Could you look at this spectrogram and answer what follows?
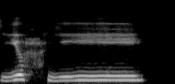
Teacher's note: the last word is a ya, and it carries a vertical kasra here, and the rule says that there will be no change, and the prolongation will stay for 2 counts. Okay, now if you want to stop here, you will just read it as yuhyi.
